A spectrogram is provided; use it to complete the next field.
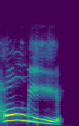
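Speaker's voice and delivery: thrilled, excited, very high-pitched squealing voice. Acting out a fan running up to a Homelander cosplayer: imitating an excited fan. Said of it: "so excited and they see you".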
